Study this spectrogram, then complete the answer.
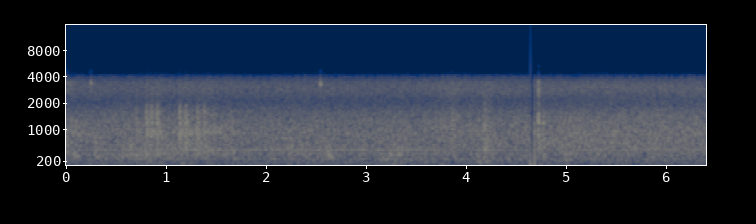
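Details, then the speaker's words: WLtoys V949 small quadcopter after balancing its propeller blades with a laser-dot method; steady, even buzz from the small geared motor and prop with no wobble, sounding much sweeter, laser dot barely moving. "but you can hear it sounds so much sweeter the dot hardly moves now"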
